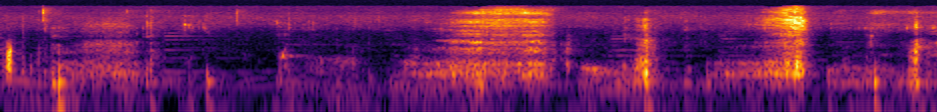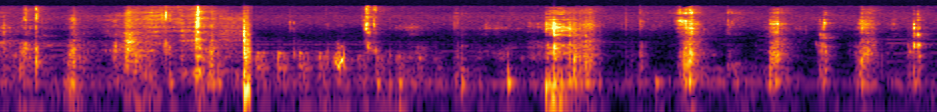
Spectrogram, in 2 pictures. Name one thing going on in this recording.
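A woman chews and slurps food noisily up close.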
